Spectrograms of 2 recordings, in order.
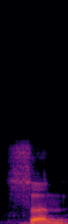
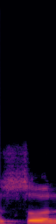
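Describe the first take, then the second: First: सन with an uh sound; uh vowel. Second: सोन with an oh sound; wrong oh vowel. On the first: Teacher reading out "son" for learners, सन with uh. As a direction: say सन with uh, not oh. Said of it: "ओ का तलफ़ुज़ देखिए आ से होता है". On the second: Teacher warning against a misreading, सोन with oh. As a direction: say सोन with oh instead of uh. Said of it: "इसको सोन नहीं पढ़ेंगे". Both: Shown as a demonstration.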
